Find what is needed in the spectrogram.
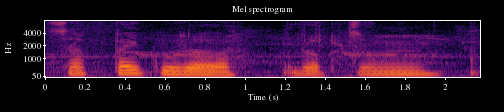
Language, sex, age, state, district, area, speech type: Nepali, female, 60+, West Bengal, Jalpaiguri, urban, spontaneous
